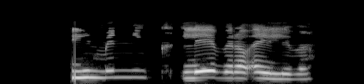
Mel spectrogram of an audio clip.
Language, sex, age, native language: Icelandic, female, 7, Icelandic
